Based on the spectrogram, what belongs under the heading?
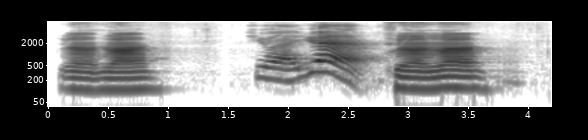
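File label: "college", Mandarin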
